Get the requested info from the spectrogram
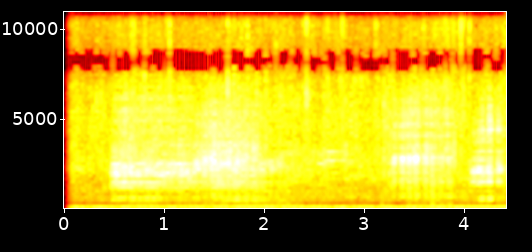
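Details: Zwartbles ewes at feeding time on a regenerative farm in County Kilkenny, Ireland, after torrential rain: several wavering, harmonic bleats overlap, one long cry then shorter ones, over a steady low droning hum.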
